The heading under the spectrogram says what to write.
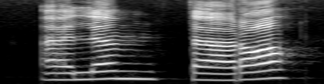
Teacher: علم ترى، میم ساکن کے بعد تا ہے، اظہار شفوی کا قاعدہ لگتا ہے یعنی غنہ نہیں کرتے. را کے اوپر زبر ہے، اس صورت میں را کو پر پڑھتے ہیں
